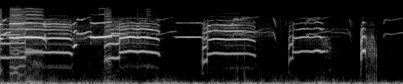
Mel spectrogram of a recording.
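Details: Bald eagle at the nest on a Kisatchie National Forest nest cam, 10 December 2023, a foreign female arriving with a fish while another eagle flies overhead; loud, piercing, squealing calls in harmonic-rich bursts, then shorter broken chirps.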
